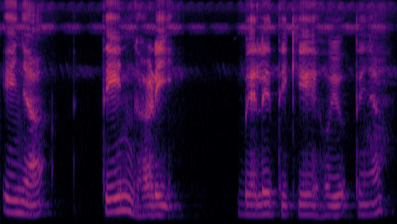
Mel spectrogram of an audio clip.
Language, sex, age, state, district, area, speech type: Santali, male, 18-30, West Bengal, Bankura, rural, read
